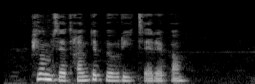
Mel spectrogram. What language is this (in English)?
Georgian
